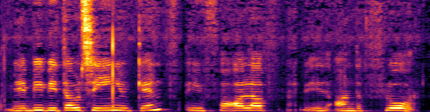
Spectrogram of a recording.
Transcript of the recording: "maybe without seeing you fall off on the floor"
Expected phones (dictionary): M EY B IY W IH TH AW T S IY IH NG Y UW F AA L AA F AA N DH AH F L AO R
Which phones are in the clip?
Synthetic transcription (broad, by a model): M EY B IY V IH T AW T S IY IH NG Y UW F AA L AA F AA N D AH F L AO R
